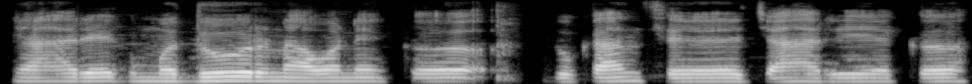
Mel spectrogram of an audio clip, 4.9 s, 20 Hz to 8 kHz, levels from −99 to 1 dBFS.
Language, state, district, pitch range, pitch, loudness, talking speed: Bhili, Maharashtra, Dhule, 130-140 Hz, 135 Hz, -20 LUFS, 150 wpm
